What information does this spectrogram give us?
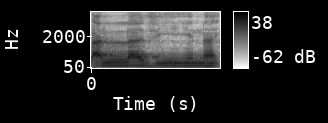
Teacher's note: al bertemu huruf syamsiah, huruf lam. Nah, sehingga kita baca idgham dibaca langsung masuk ke huruf syamsihnya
